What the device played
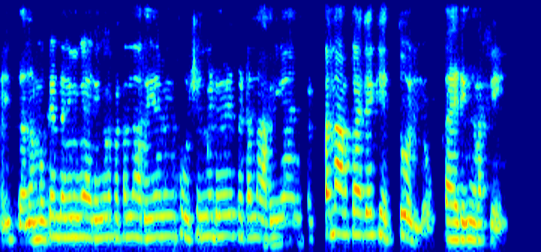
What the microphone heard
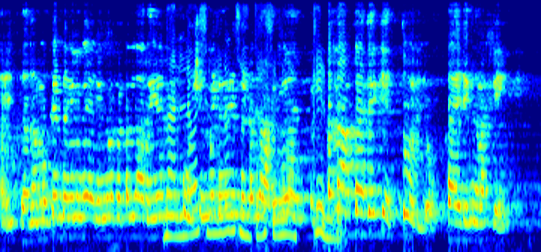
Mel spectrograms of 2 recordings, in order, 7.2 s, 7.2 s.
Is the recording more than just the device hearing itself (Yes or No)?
Yes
